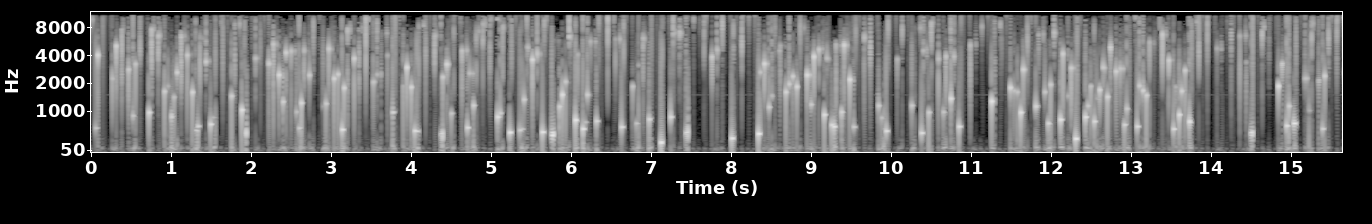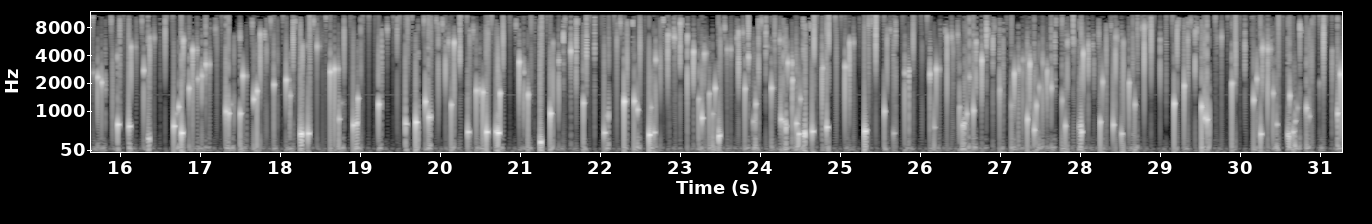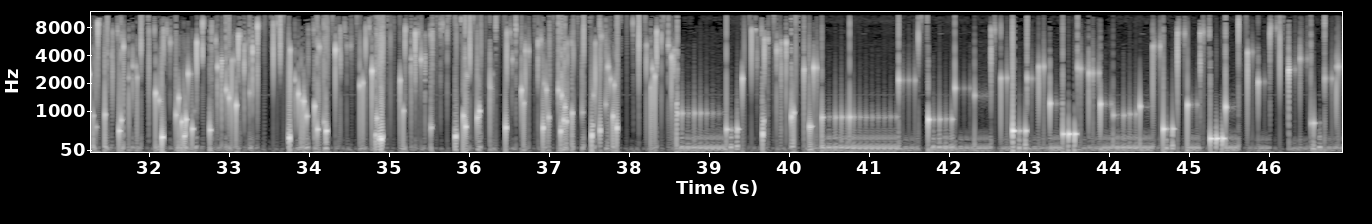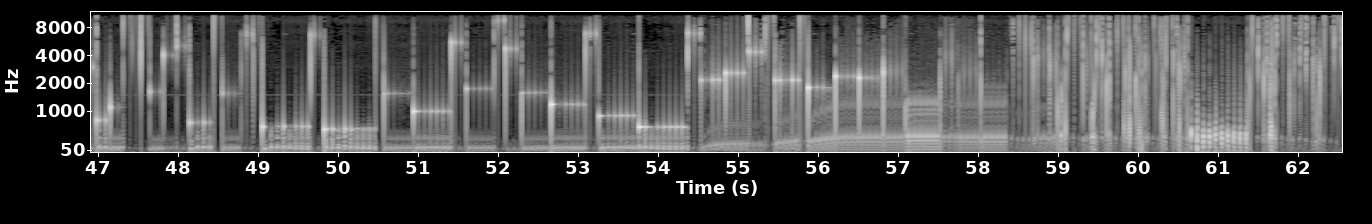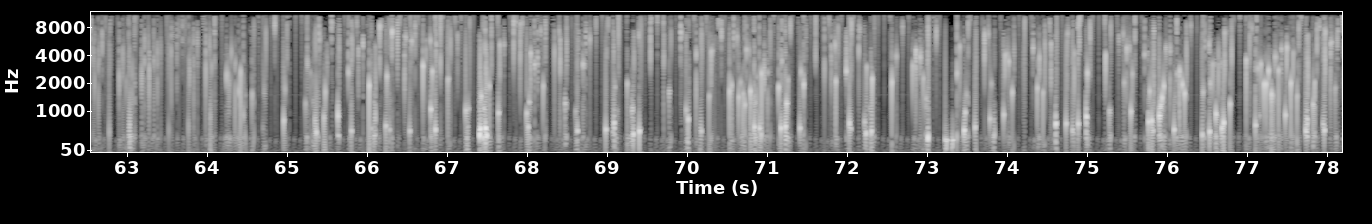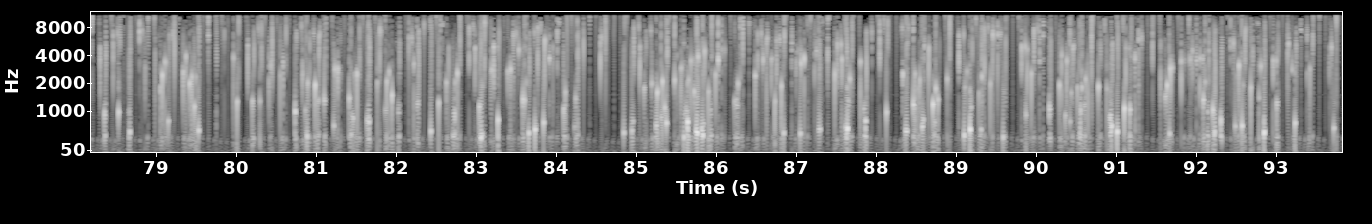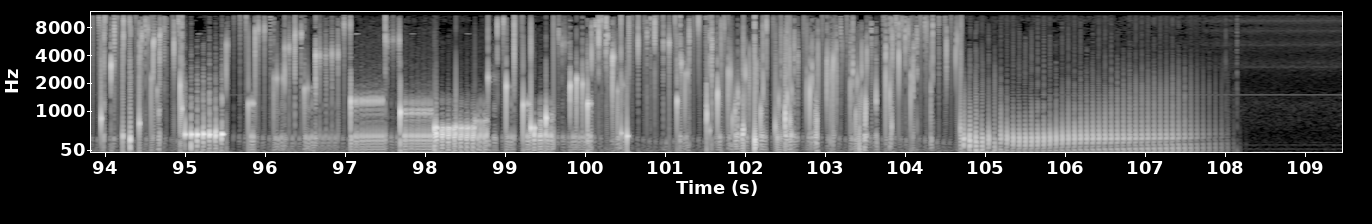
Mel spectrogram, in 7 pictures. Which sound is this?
DB Animal
A chaotic dripping patch created with the Serge Animal by Devin Booze. Mostly higher-frequency sounds, good for lower and higher Vari-Speeds alike.
animal, chaos, devin-booze, drips, mgreel, morphagene, noise, serge, serge-animal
